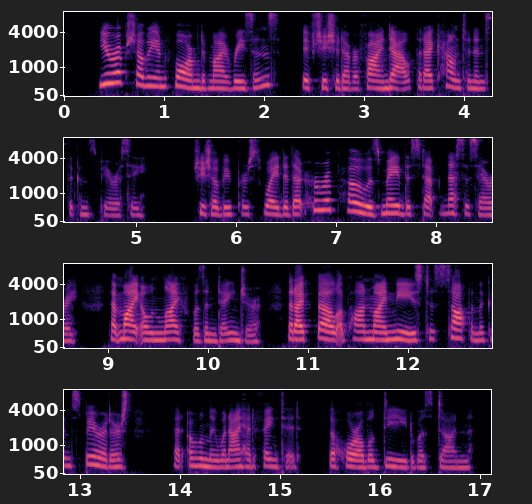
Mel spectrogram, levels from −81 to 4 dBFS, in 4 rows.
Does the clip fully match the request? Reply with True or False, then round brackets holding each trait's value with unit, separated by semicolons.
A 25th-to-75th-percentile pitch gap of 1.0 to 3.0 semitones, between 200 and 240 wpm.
True (2.6 semitones; 205 wpm)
